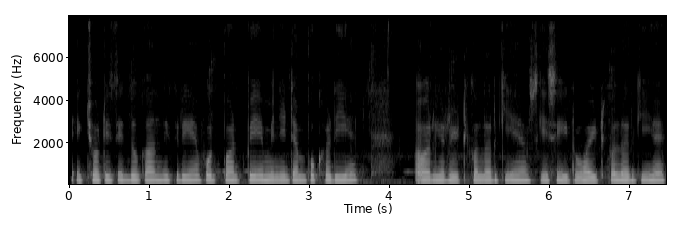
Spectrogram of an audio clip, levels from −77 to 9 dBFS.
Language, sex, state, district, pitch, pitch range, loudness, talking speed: Hindi, female, Bihar, Saran, 215 Hz, 205-220 Hz, -29 LUFS, 200 wpm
